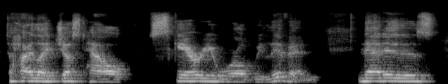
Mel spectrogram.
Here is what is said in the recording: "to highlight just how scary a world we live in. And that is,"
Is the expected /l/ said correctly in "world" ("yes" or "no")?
yes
